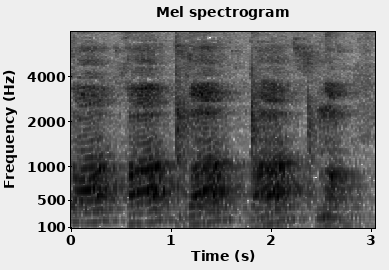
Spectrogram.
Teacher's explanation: जुन अक्षरहरू उच्चारण गर्दा घाँटीमा बढी बल पर्छ, घाँटीमा श्वासको झोक्का बढी आउँछ, त्यस्तो अक्षरहरूलाई हामीले कण्ठ भनेर भन्छौँ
